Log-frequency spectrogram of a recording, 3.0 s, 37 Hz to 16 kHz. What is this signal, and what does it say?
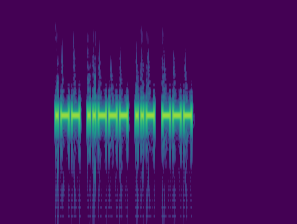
Morse code, heard as a keyed tone, about 46 wpm, 700 Hz. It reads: W2UO
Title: USA Call Signs - 6x Character Spacing - 45wpm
